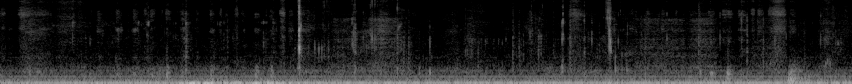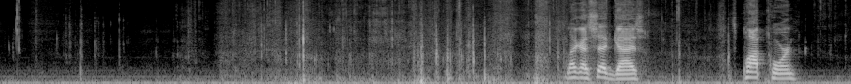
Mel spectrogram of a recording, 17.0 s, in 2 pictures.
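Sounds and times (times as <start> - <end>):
popcorn being chewed: 0.8 - 14.3, 15.0 - 17.0
plastic bag rustling: 10.3 - 15.8.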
